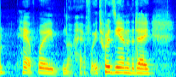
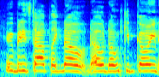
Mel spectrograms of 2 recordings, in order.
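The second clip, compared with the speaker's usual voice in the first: higher-pitched mock protest; imitated urgent halt; 5 semitones higher, 3 dB louder than usual. Retelling actor who messed up a scene, raised-pitch protest. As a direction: act out stopping everyone mid-take.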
